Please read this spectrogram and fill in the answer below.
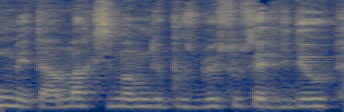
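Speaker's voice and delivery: ordinary delivery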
